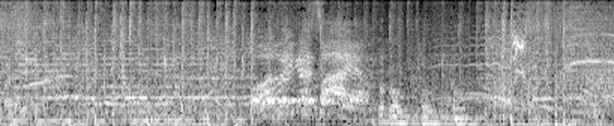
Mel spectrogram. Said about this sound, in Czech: Molim vas da ostanete na vezi da zajedno čujemo jedan lep džingl.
